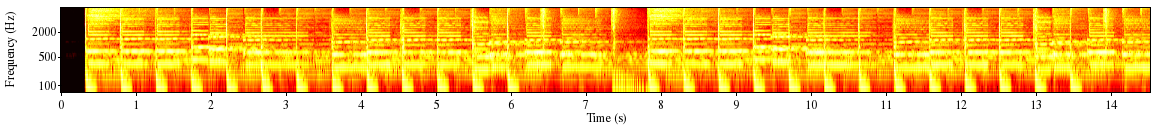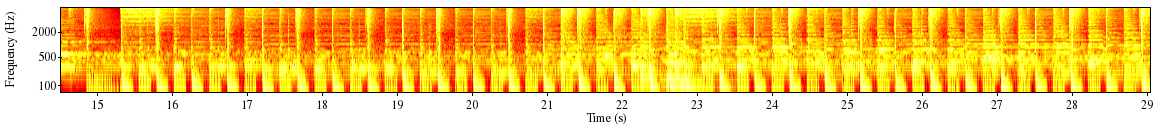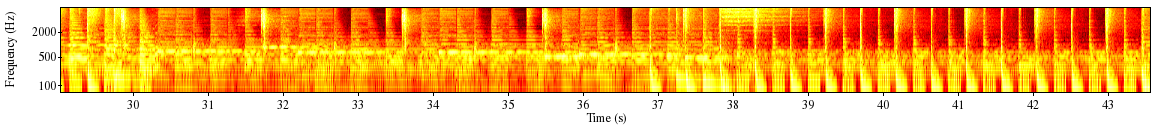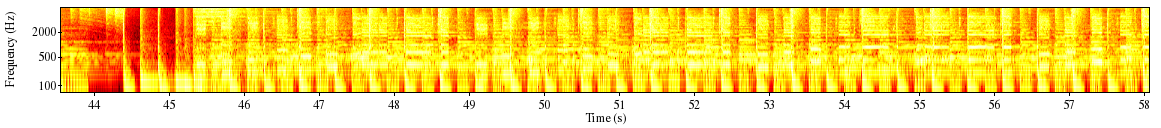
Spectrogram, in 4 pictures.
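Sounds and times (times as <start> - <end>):
beat: 0.4 - 32.8, 35.5 - 58.0.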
